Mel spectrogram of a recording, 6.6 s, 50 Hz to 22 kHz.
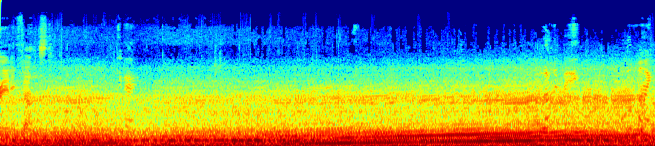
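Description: A Porsche Cayman 718 GTS engine accelerates hard, its rising drone loud and steady inside the cabin as the pitch climbs smoothly through the gear.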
